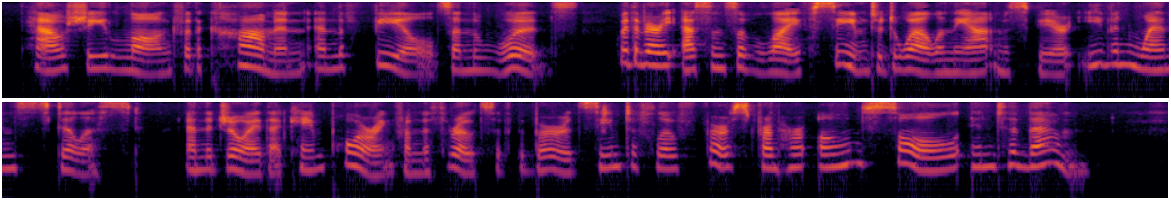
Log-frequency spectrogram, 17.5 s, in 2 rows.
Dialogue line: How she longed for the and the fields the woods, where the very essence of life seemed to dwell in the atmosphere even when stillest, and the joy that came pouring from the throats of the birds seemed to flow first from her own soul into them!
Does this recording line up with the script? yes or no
no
